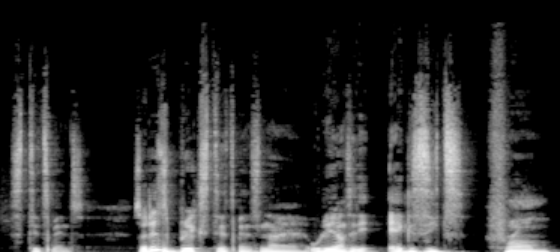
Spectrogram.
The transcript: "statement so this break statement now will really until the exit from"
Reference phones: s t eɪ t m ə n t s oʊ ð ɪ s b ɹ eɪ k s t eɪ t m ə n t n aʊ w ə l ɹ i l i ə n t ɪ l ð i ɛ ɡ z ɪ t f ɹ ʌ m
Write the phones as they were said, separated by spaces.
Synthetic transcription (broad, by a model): s t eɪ t m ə n t s oʊ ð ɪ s b ɹ eɪ k s t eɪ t m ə n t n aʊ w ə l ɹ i i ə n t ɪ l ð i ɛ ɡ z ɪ t f ɹ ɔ m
